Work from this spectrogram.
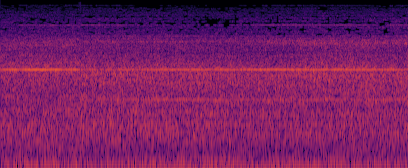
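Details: Overhauled Cummins ISX truck diesel with new block, first start after rebuild (original fault: coolant consumption and overheating): steady low rumble with an even beat, no knocks or rattles; clean normal idle.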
